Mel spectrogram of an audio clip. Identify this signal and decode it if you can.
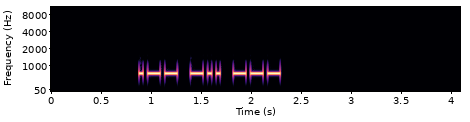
Morse code, heard as a keyed tone, about 28 wpm, 700 Hz. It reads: WDO
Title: USA Call Sign Postfixes - 3 Letters 28wpm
